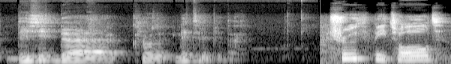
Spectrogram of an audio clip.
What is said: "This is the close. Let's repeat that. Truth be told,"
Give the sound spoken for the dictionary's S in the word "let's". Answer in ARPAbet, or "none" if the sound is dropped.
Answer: none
